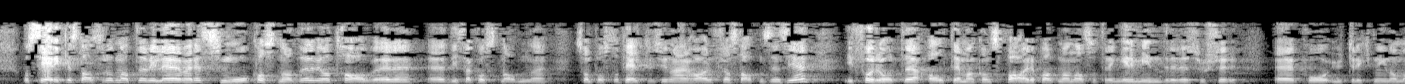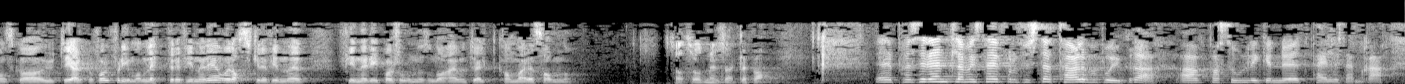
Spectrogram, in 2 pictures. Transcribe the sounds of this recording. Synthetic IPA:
ɔseːɾɪkːəst̪ɑːt̪sɾoːd̪n̩ɑt̪̚d̪ɛʋɪlːəʋæːɾəsmoːkʰɔst̪nɑd̪əɾʋɛɔt̪ʰɑːoːʋəɾd̪ɪsːəkʰɔst̪nɑd̪ənə | sɔmpʰoːst̪ɔt̪heːlt̪ʰɪlsyːnəhæːɾɦɑɾfɾɑst̪ɑːt̪n̩sɪnsiːəʔɪfɔɾhɔlt̪ʰɪlʔɑlt̪̚d̪ɛmɑnkʰɑnspɑːɾəpʰɔɑt̪mɑnɑlsɔt̪ʰɾɛŋːəɾmɪnd̪ɾəɾɛsʉʂːəɾ | pʰɔʉːt̪ɾʏknɪŋnɔɾmɑnskɑʉːt̪ɔjɛlpəfɔlkfɔɖiːmɑnlɛt̪ːəɾəfɪnːəɖɪɔɾɑskəɾəfɪnːəɾfɪnːəɖipʰæʂuːnənəsɔmd̪ɑːɛʋɛnt̪ʉɛlt̪kʰɑnʋæːɾəsɑʋnə | sɑ̰t̪ʰɾod̪mɪlsəkʰlɛpɑ | pʰɾɛsɪd̪ɛnt̪lɑːmɛɡsæɪfɔd̪ɛfœst̪ət̪ʰɑːləpʰɔbʁʉːɡəʁəʁ | ɑʋpʰæsuːnlɪɡənøːd̪pʰæɪləsɛnd̪ɾə̰ɾ

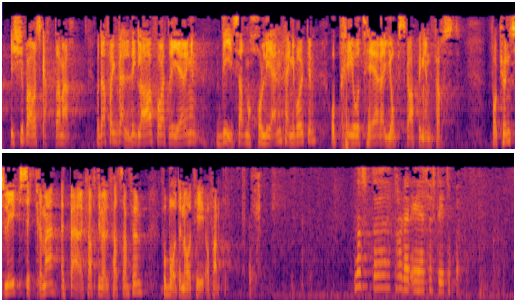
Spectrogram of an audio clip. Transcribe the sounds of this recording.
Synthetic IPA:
ɪçːəbɑːʁəskɑt̪ːəmɛ̰ːʁ | ɔd̪æɾfɔʁɛɡʋɛld̪ɪɡlɑːfɔʁɑt̪ʁɛjeːɾɪŋən | ʋiːsəɑt̪moːhɔlːəɪjɛnːpʰɛŋːəbʁʉːkənʔɔpʰʁɪʊʁɪt̪ʰeːʁəjɔbskɑːpɪŋənfœʁst̪ | fɔʁkʰʉnsliːksɪkʁəmɛɛt̪̚bæːʁəkʰʁɑft̪ɪʋɛlfæʁd̪sɑmfʉnfɔʁboːd̪ənoːt̪ʰiːʔɔ̰fʁɑ̰mt̪ʰḭː | nɛst̪ət̪ʰɑːɖ̪ɛɾɛfæʂʈəɪt̪ʰɔpːən

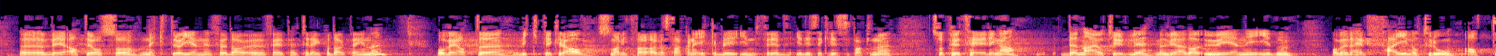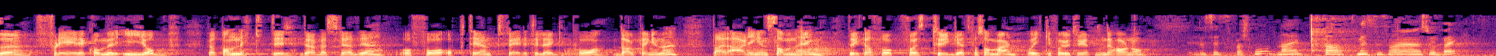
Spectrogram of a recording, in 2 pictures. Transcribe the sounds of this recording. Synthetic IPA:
ʋɛʔɑ̰t̪̚d̪ɪɔsːɔnɛkt̪əɾɔjɛnːɪnføːɾəɑfeːɾəpt̪ʰɪlːɛɡpʰɔd̪ɑːɡpʰɛŋːənə | ɔʋɛɑt̪̚d̪ɛʋɪkt̪ɪəkʰɾɑːʋsɔmæɾɪkt̪ɪfɑlʔɑɾbæɪst̪ʰɑːkəɳəʔɪkːəblɪɾʔɪ̰nːfɾɪd̪ɪd̪ɪsːəkʰɾiːsə̥pʰɑkːənə | sɔpʰɾɪʊɾɪt̪ʰeːɾɪŋɑd̪ɛnːæɾjʊt̪ʰyːd̪əlɪmɛnʋɪæɾd̪ɑʔʉeːnɪʔɪd̪n | ɔmeːnɾhɛlt̪fæɪlɔt̪ʰɾuːɑ̰t̪fleːɾəkʰɔmːəɾʔɪjɔbː | ʋɛɑt̪mɑnːɛkt̪əɾd̪ɛɑɾbæɪd̪sleːd̪ɪəɔ̰foːɾʔɔ̰pːt̪ʰeːnt̪feːɾɪət̪ʰɪlːɛɡːpʰɔd̪ɑːɡ̚pʰɛŋːənə | d̪̥æɾæ̰ɖɛɪŋːənsɑmːənhɛŋːd̪ɛːʋɪkt̪ɪɑt̪fɔlkfoːɾt̪ʰɾʏɡheːt̪fɔsɔmːəɳɔɪkːəfoːɾʉːt̪ʰɾʏɡeːt̪n̩sɔmd̪ɪɦɑɳoː | sɪt̪ːəspœʂmoːlnæɪɑtmɪsəsuːlbæɾɡ

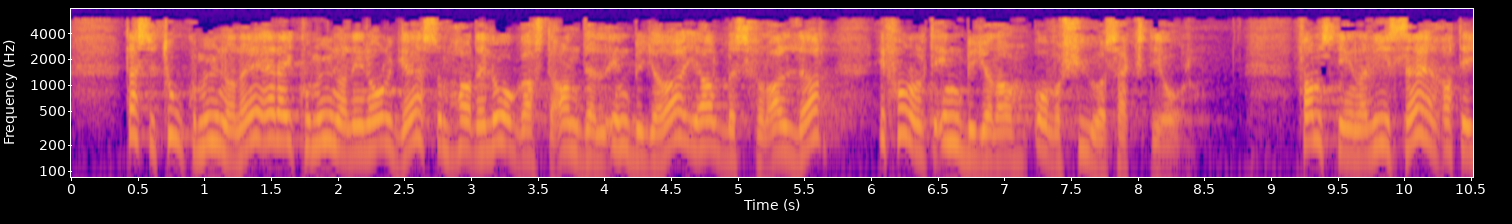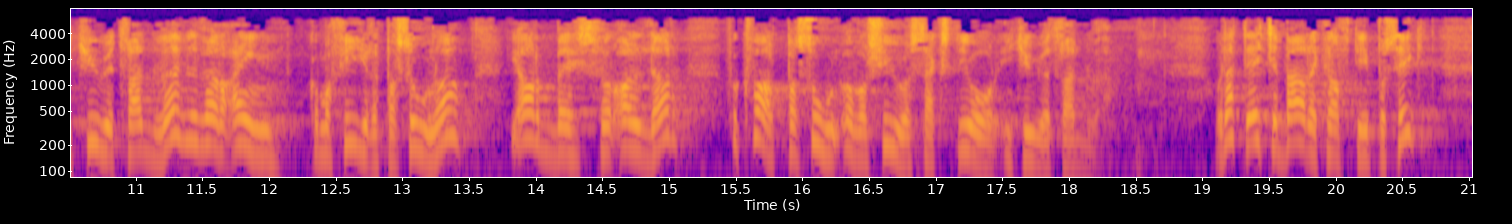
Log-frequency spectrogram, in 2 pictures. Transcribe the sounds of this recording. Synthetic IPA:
d̪̥ɛsːət̪ʰuːkʰʊmʉːnənəɛɖ̪æɪkʰʊmʉːnənəɪnɔɾɡəsɔmɦɑɾɖ̪æɪloːɡɑst̪əɑnd̪eːləɪnbʏɡɑɾəɪɑɾbæɪsfɔɾɑld̪əɾ | ɪfɔɾhɔlt̪ʰɪlɪnbʏɡəɾɑoːʋəɾʃʉːɔsɛkst̪ɪo̰ːɾ | fɾɑmst̪iənəʋiːsəɑt̪̚d̪ɛɪçʉːət̪ʰɾɛd̪ʋəʋɪlʋæːɾəʔæɪnkʰɔmɑfiːɾəpæɾsuːnəɾɪɑɾbæɪsfɔɾʔɑld̪əɾfɔɾkʰʋɑːɾt̪̚pʰæɾʂuːnoːʋəɾʃʉːɔsɛkst̪ɪoːɾɪ̰çʉːət̪ʰɾɛd̪ʋə̰ | ɔd̪ɛt̪ːəæɛɾɪçːəbæːɾəkʰɾɑft̪ɪpɔsɪkt̪

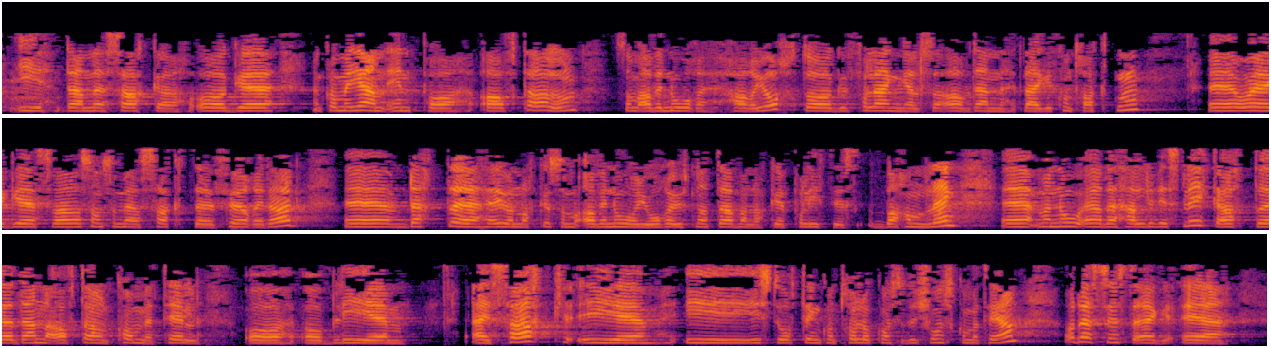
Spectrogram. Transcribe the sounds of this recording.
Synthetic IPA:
ɪd̪ɛnːəsɑːkəɔɡmɛnkʰɔmːəɾɪjɛnːɪnːpʰɔʔɑːʋt̪ʰɑːln̩ | sɔmɑʋɪnuːɾhɑɾjʊɾt̪ɔɡfɔlɛŋːəlsəɑʋd̪ɛnleːɡəkʰʊnt̪ʰɾɑkt̪n̩ | ɔɛɡsʋɑːɾəsɔnːsɔmɛhɑsɑkt̪føːɾɪd̪ɑːɡ | d̪ɛt̪ːəɛɾjʊnɔkːəsɔmɑ̰ʋɪnuːɾjuːɾəʉːt̪nɑt̪̚d̪ɛʋɑnɔkːəpʰʊliːt̪ɪskbəhɑnd̪lɪŋmɛnːuːæʁd̪ɛhɛld̪ɪʋiːsliːkɑt̪d̪ɛnːəɑːʋt̪ʰɑːln̩kʰɔmːət̪ʰɪl | ʔɔɔbliː | æɪsɑːkɪɪːst̪uːɾt̪ʰɪŋːəkʰʊnt̪ʰʁɔlːɔkʊnst̪ɪt̪ʉʂuːnskʊmɪt̪ʰeːənɔd̪ɛsʏnsɛɡɛɾ

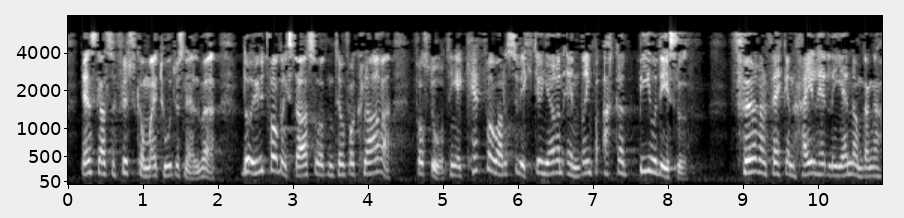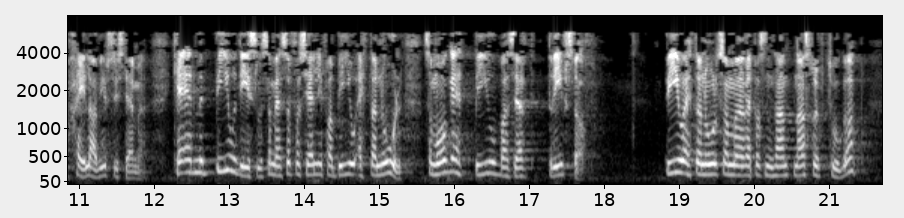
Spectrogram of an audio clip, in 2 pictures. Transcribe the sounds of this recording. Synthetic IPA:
d̪̥ɛnskɑɑlsɔfʏst̪̚kʰɔmːəit̪ʰuːt̪ʰʉːsnɔɛ̰lʋəd̪ɔːʉːt̪fɔʁd̪ʁɛɡst̪ɑːt̪sʁoːd̪n̩t̪ʰɪlɔfɔɾkʰlɑːɾəfɔɾst̪uːʁət̪ʰɪŋːəkʰɛfɔɾʋɑːɾd̪ɛsɔʋɪkt̪ɪɔjøːɾəɛnɛnd̪ʁɪŋpʰɔʔɑkʊʁɑt̪̚biːʊd̪iːsl̩ | føːɾhɑnfɛkːɛnhæɪlheːd̪l̩ɪjɛnːɔmɡɑŋɑʋhæɪləɑːʋjɪfsʏst̪ḛːmə̰ | kʰɛːæd̪ɛmɛbiːʊd̪iːsl̩sɔmæsɔfɔʃɛlːɪfʁɑbiːʊʔɛt̪ɑnuːlsɔmoːɡəæɛt̪̚biːʊbɑseːʁt̪d̪̥ɾiːʋst̪ɔ̰f | b̥iːʊɛt̪ɑnuːlsɔmʁɛpɾəsənt̪ʰɑnt̪n̩ɑst̪ɾʉpt̪ʰuːɡɔp

